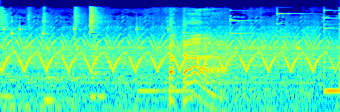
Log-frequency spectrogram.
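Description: Cartoon fire engine siren, a fast yelp rising and falling about three times a second.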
